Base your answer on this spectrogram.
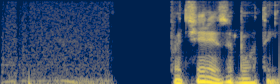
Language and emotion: Russian, sad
